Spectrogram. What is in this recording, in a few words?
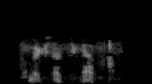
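Mesa Police Department Superstition Dispatch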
